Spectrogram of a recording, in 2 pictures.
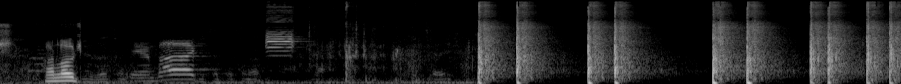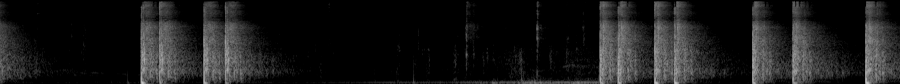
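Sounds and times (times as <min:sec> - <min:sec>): pistol shots in quick pairs: 0:04.8 - 0:09.4, 0:10.4 - 0:11.8, 0:15.0 - 0:18.0.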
